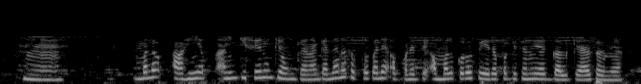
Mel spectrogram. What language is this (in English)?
Punjabi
